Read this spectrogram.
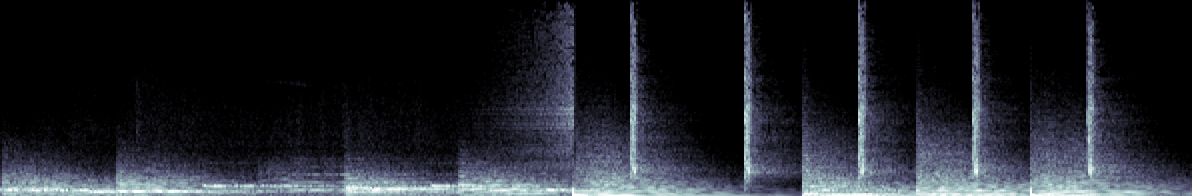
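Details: Electronic music with sustained synth tones and sharp percussive hits, no animal voices heard.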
